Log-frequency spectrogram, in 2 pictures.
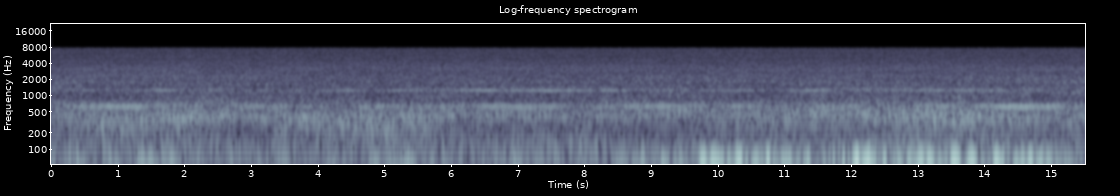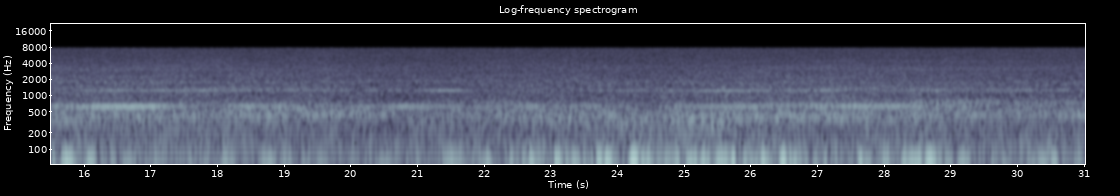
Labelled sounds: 21.2	21.6	vessel noise, 1.2 to 1.3 kHz

